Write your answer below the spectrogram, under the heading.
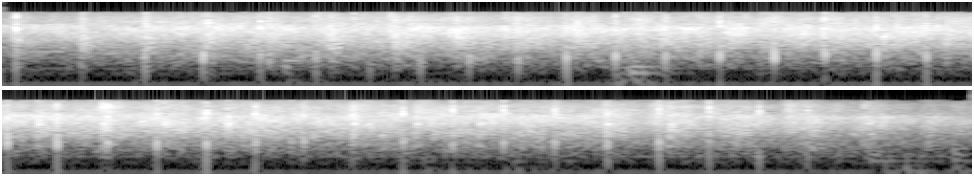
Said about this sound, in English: A big round of applause for Todd.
